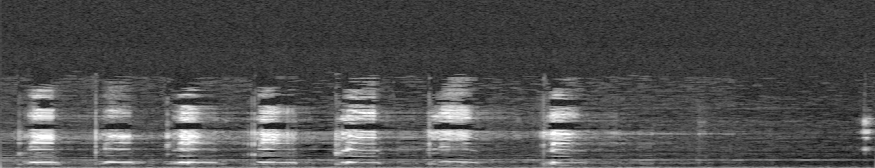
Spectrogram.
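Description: Homemade junk instrument, 'the rabbit's backbone', played in a run of about seven short squeaky notes, each dipping slightly in pitch, ending about four seconds in. A faint steady tone lingers after the last note.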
